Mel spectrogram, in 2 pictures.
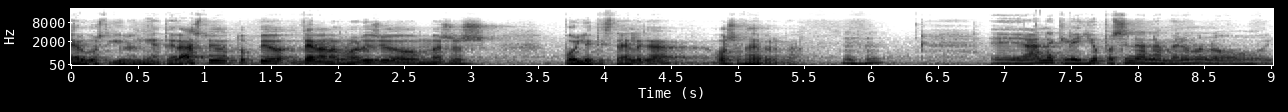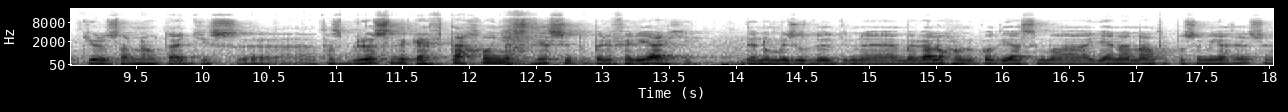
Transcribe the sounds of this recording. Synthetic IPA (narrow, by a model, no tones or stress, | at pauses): e̞ɾɣost̪iɟino̞niɐt̪e̞ɾɐst̪io̞t̪o̞ːpio̞ðe̞nɐnɐɣno̞ɾizio̞me̞s̬o̞s | po̞lit̪isθɐele̞ɣɐ̰o̞soθɐepɾepḛ | m̩ç̩ | eɐne̞kleʝio̞po̞sine̞ɐnɐme̞nome̞nociɾio̞sɐɾnɐut̪ɐcisθɐsimbliɾo̞siðe̞kɐeft̪ɐxɾo̞ɲɐst̪iθesit̪upe̞ɾife̞ɾiɐɾçiðe̞no̞mizoot̪iot̪iine̞me̞ɣɐlo̞xɾo̞niko̞ðiɐst̪imɐʝɐe̞nɐnɐnθɾo̞posemiɐθe̞si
